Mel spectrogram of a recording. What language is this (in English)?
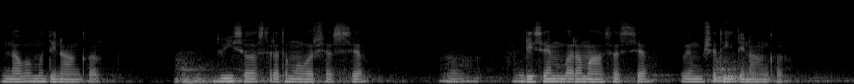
Sanskrit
